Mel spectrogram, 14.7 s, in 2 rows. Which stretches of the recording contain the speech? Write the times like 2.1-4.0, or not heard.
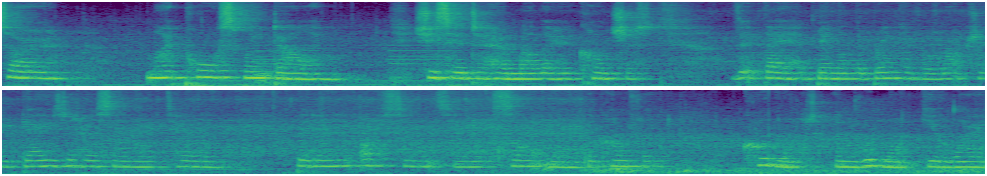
0.0-14.7.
